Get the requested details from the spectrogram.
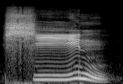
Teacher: Shin keluar dekat tengah lidah, langgar di langit atas. Shin. Dan ramai old school dia baca shim.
